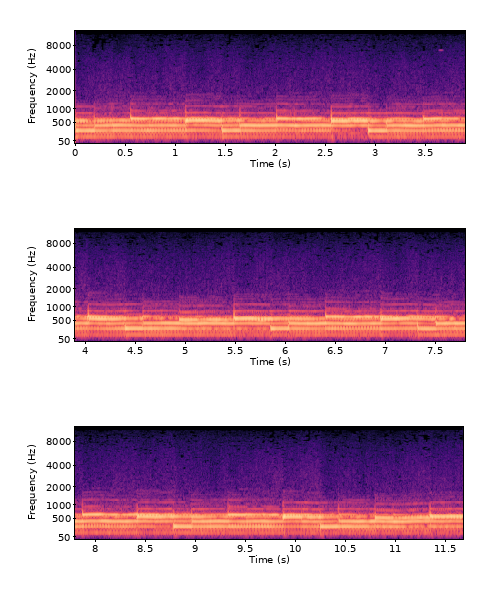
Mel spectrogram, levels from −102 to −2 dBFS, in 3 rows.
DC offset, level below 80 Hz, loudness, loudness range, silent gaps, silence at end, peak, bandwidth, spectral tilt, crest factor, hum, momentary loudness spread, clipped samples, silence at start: under 0.1%; -62 dBFS; -18 LUFS; 0 LU; none; 0 s; -6 dBFS; 3 kHz; -11 dB/octave; 12 dB; none; 1 LU; under 0.1%; 0 s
